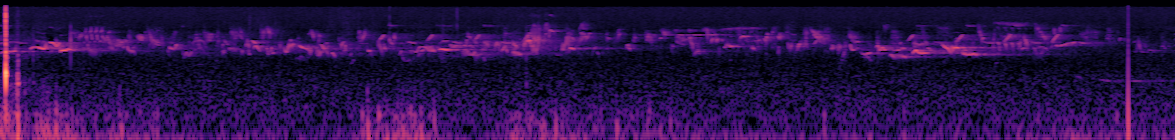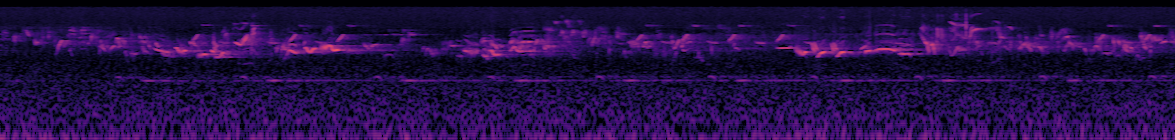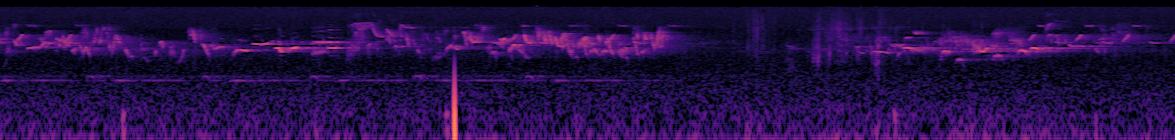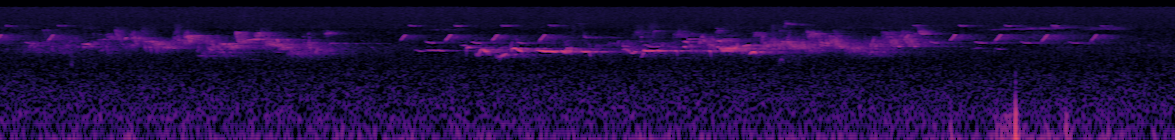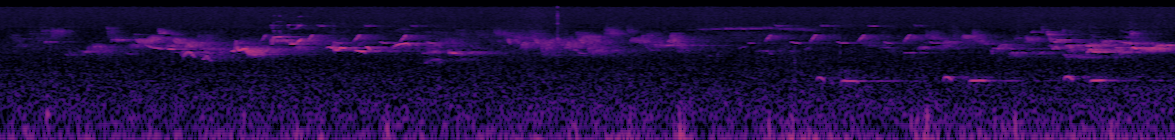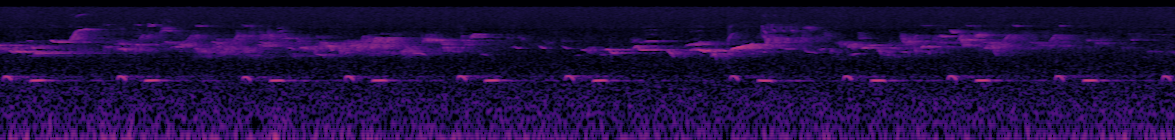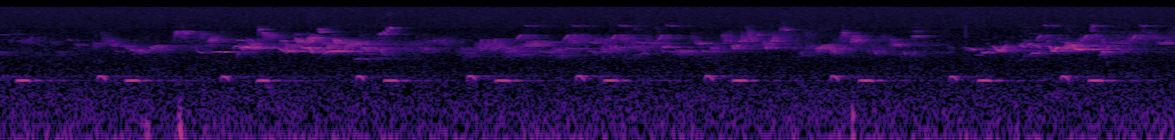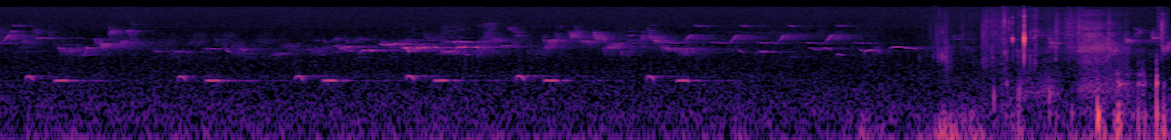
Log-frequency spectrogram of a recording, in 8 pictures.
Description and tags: Birds singing and chirping in a forest early one summer morning in Finland.
birds, forest, morning, summer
